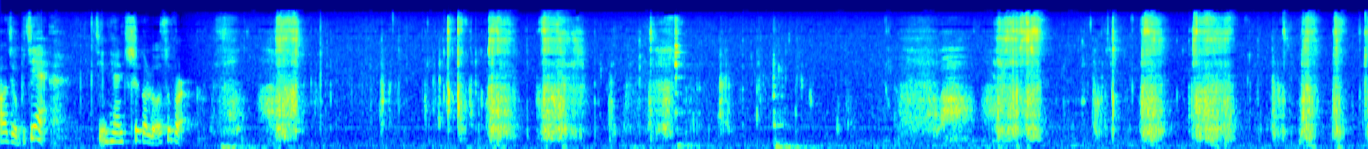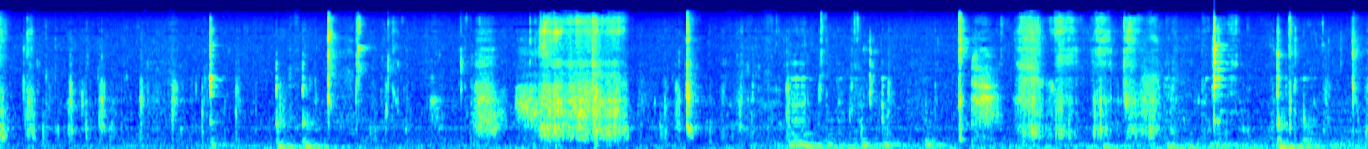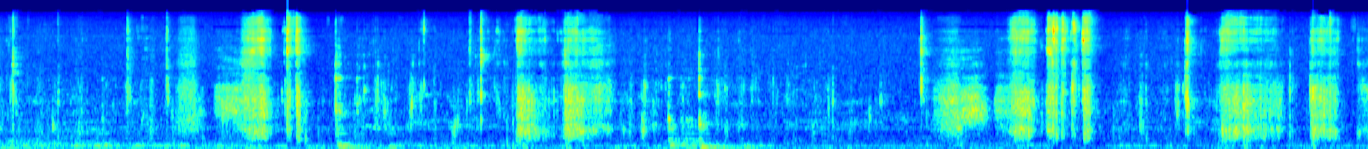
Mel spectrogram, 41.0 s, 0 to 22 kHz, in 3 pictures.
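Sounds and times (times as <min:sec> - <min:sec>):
noodle slurping: 0:02.2 - 0:07.4, 0:08.9 - 0:14.7, 0:18.3 - 0:21.3, 0:28.9 - 0:30.5, 0:31.6 - 0:33.8, 0:36.6 - 0:38.5, 0:39.1 - 0:41.0
wet smacking and chewing: 0:02.4 - 0:09.0, 0:09.8 - 0:41.0.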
